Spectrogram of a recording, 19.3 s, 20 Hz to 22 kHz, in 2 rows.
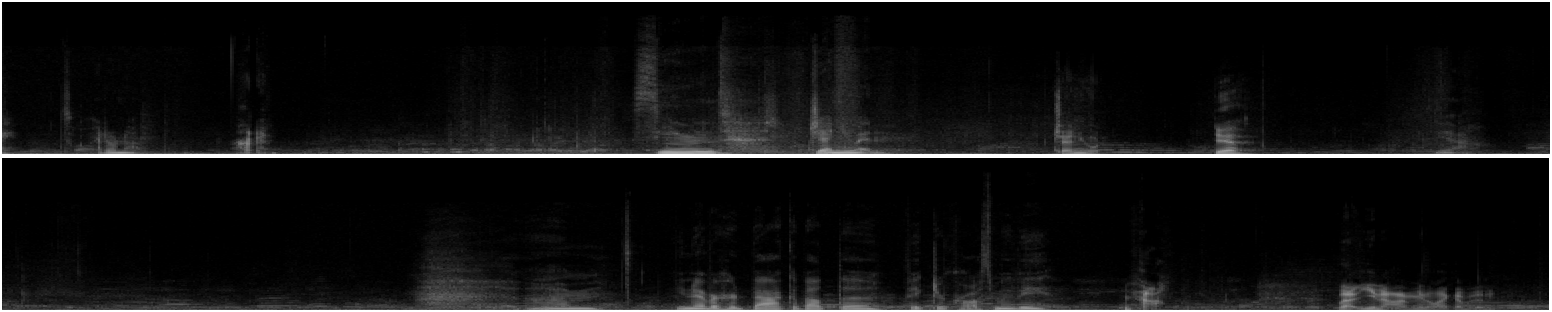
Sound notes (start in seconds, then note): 10.0 crew softly chattering; 12.3 sighs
